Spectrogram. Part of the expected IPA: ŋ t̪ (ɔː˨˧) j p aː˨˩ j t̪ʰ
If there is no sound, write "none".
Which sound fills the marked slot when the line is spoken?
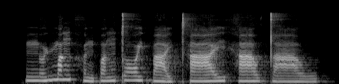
ɔː˧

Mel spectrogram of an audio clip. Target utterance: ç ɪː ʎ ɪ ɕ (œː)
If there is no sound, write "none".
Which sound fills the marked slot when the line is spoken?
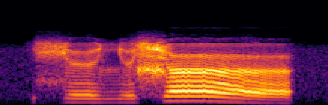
œː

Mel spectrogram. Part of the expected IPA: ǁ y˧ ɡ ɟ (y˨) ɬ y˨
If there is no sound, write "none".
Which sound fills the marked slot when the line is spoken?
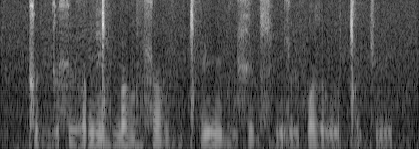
y˨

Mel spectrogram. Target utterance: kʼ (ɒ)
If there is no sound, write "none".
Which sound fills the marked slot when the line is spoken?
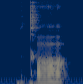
ɑ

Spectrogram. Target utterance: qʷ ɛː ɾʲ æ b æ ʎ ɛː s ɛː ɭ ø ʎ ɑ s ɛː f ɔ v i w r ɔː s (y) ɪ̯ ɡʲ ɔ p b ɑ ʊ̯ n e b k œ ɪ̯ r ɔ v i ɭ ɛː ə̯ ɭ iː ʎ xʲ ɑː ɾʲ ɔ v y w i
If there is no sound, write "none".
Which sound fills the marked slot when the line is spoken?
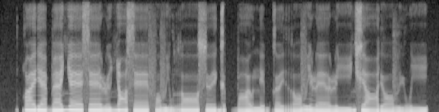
ø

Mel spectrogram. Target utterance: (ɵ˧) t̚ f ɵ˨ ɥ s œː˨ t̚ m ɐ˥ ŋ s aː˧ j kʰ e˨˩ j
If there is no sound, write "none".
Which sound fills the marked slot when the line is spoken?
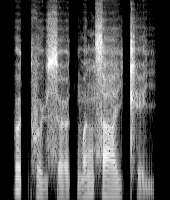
ɵ˥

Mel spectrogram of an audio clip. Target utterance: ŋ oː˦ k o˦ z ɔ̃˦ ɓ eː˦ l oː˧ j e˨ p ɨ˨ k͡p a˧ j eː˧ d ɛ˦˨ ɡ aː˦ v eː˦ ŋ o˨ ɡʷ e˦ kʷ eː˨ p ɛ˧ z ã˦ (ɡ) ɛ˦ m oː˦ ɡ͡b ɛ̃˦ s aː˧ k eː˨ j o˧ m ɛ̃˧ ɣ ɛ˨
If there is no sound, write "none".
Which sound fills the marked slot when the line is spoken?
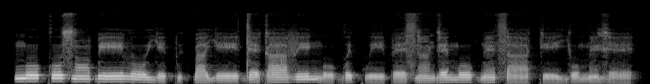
ɡ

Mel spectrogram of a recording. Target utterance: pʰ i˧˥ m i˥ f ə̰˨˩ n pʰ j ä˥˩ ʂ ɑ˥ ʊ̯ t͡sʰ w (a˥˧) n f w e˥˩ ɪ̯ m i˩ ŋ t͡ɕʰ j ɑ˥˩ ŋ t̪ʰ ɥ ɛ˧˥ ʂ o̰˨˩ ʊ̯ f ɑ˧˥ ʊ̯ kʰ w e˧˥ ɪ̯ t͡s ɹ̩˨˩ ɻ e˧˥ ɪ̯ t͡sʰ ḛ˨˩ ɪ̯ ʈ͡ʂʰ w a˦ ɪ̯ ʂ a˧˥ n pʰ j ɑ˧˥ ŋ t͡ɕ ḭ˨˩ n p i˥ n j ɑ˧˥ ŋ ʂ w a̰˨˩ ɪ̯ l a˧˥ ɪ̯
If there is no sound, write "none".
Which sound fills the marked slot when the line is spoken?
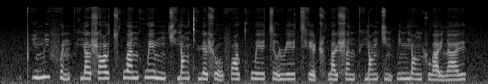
a˥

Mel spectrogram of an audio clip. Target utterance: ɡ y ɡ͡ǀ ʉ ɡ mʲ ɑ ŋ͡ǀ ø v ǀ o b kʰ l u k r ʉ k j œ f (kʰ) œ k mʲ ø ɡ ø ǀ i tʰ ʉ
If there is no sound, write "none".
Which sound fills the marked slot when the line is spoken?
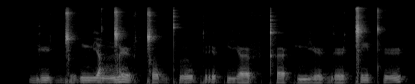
kʰ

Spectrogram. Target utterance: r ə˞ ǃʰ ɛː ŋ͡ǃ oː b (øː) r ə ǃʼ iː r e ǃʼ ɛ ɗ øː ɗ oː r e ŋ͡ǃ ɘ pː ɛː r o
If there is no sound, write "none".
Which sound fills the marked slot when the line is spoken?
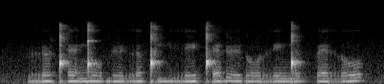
øː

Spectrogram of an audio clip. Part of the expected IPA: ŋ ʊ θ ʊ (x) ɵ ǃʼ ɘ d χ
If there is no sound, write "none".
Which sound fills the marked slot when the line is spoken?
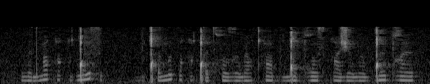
q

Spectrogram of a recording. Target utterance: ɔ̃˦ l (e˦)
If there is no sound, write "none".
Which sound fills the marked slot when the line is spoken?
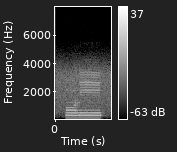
e˦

